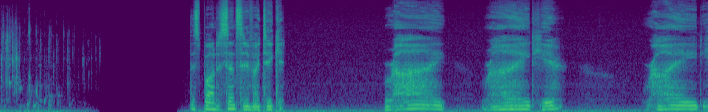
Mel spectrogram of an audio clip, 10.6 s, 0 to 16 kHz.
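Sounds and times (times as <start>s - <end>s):
liquid sloshing inside a plastic water bottle: 0.0s - 1.5s
speech: 2.9s - 4.4s, 5.8s - 8.5s, 9.7s - 10.6s.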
